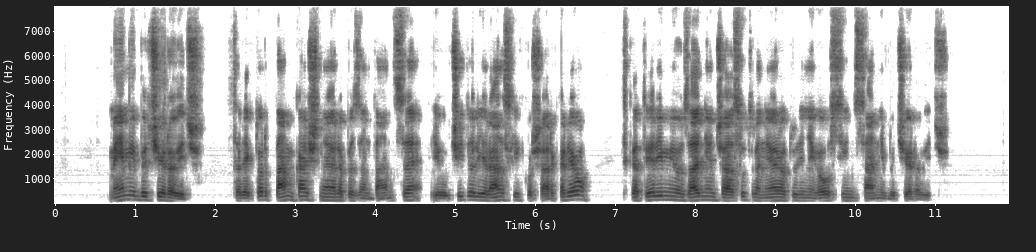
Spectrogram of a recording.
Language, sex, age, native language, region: Slovenian, male, 30-49, Slovenian, Southeast Slovenia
